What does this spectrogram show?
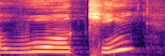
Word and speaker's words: walking: 발음을 갖다 붙여 working. 그러니까만요, 영국 애들은 사실은 이거 되게 비슷하게 들릴 때도 많거든요. 근데 이것도 뭐 한다고? 우리는 생각해 보십시오. 요 발음에서 여러분들이가 L이 뭐다? 묵음이에요. 발음이 되지 않는다라고 얘기합니다.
